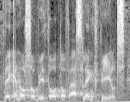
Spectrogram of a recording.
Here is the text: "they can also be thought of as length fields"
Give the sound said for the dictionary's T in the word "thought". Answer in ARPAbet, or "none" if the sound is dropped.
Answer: T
